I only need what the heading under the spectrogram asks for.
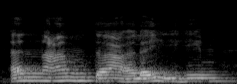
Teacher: الميم بتأخذ حظها من الزمن كحرف بين الرخو والشديد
